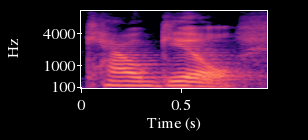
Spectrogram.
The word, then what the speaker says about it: Cowgill: like you see it so cow is the first syllable it's pronounced cow and gil is the second syllable and it's pronounced gill like how a fish breathes so if you look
